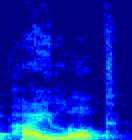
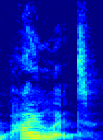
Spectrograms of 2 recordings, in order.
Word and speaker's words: pilot: talk to the pilot so don't say I'd like to talk to the pilot the oh and pilot becomes up I'd like to talk to the pilot let's meet for breakfast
